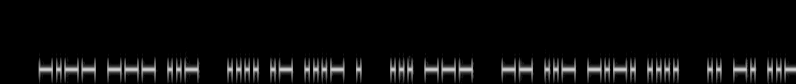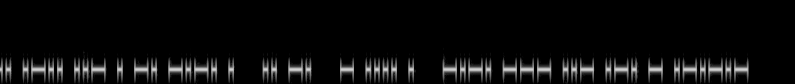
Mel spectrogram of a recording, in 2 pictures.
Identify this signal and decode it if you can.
Morse code, heard as a keyed tone, about 28 wpm, 700 Hz. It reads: YOU HAVE SO MUCH INFLUENCE IN THE COURT.
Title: Sentences from Top 1600 Words 28wpm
